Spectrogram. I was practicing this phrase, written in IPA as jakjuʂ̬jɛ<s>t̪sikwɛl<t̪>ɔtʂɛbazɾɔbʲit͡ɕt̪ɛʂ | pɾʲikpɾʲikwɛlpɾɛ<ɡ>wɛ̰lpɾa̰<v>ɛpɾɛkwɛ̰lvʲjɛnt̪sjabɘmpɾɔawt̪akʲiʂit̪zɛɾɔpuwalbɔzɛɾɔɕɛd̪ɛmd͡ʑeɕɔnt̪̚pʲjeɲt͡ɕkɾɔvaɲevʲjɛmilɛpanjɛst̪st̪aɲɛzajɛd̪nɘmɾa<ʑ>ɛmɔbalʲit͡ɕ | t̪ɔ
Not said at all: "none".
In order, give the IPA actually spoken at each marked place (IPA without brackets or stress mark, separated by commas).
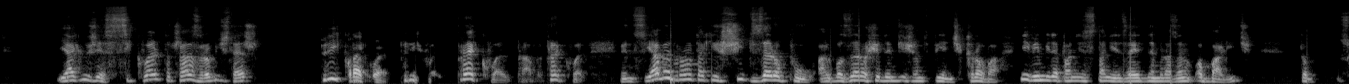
s, t̪, k, v, z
